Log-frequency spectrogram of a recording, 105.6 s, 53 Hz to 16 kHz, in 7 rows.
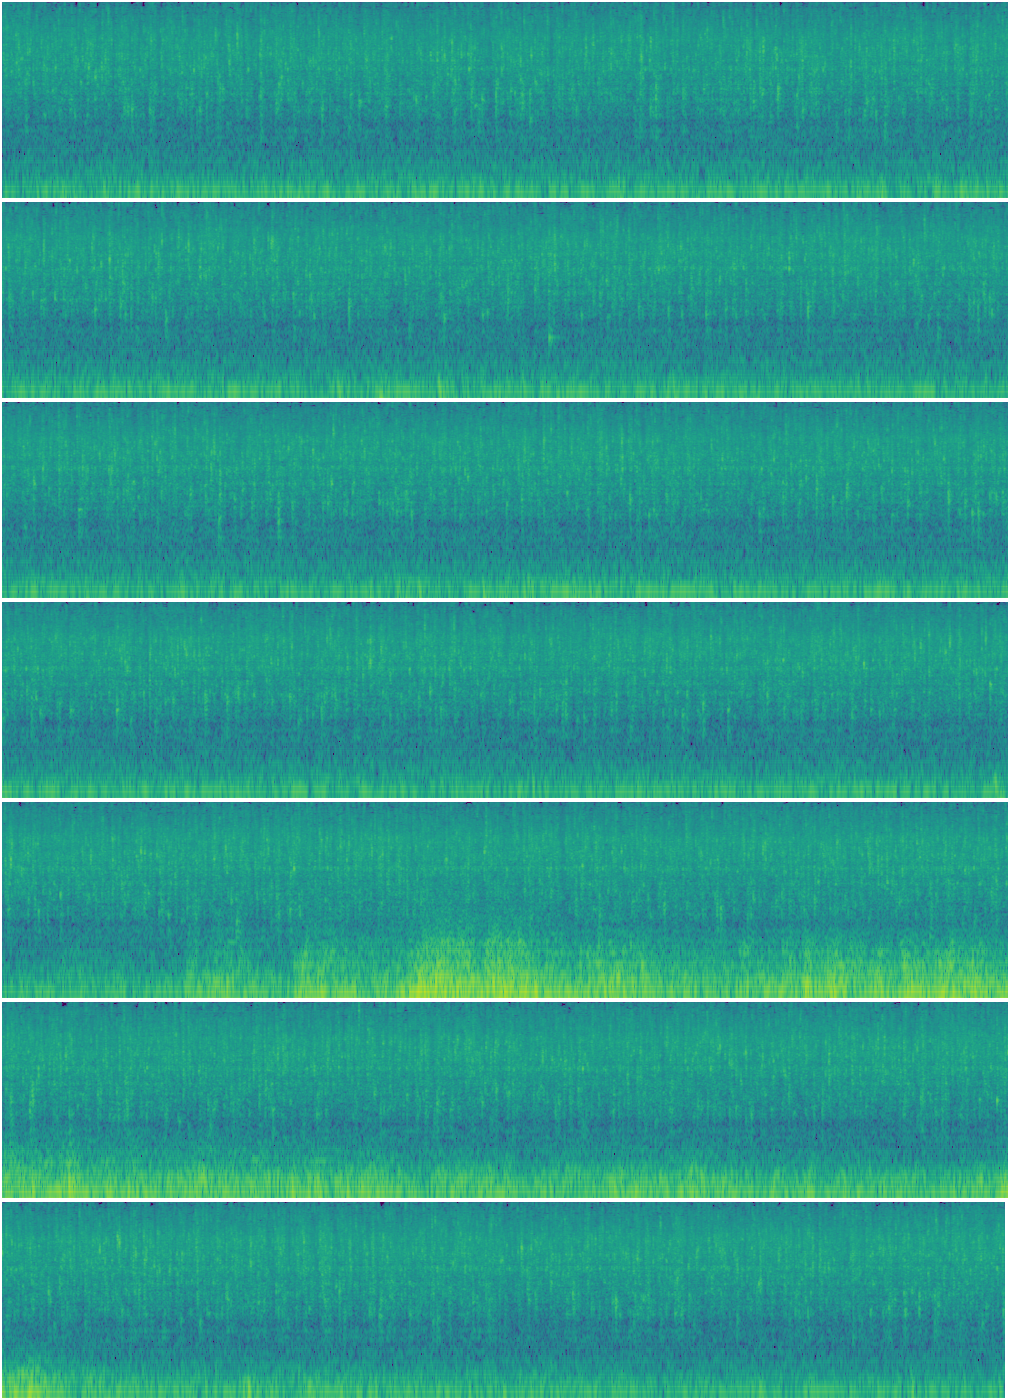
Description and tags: Water in drain pipe with thunder Mono
A mono recording of rain water running in drain pipe with thunder in background.
Recorded using Zoom H5 and R0de NTG-3 Mic
pipe, thunder, drain, water, mono, storm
